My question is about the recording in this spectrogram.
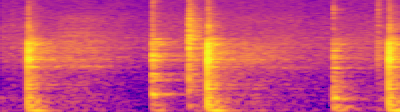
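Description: Three-string cigar box guitar fingerpicked, thumb and finger plucking single notes in turn: a handful of short plucked notes, each dying away quickly. This is the straight, driving rhythm, with the finger notes placed between the thumb beats.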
